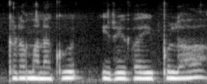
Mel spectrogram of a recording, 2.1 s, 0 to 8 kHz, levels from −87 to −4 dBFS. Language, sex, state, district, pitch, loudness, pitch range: Telugu, male, Telangana, Karimnagar, 210 Hz, -11 LUFS, 205-220 Hz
